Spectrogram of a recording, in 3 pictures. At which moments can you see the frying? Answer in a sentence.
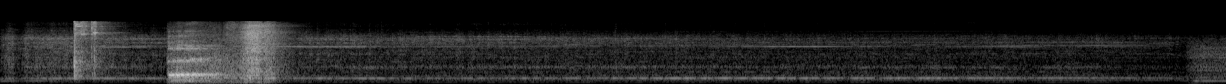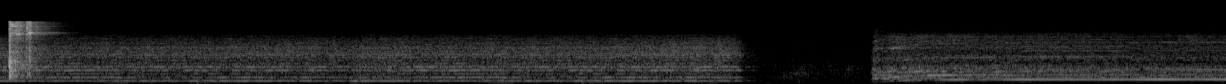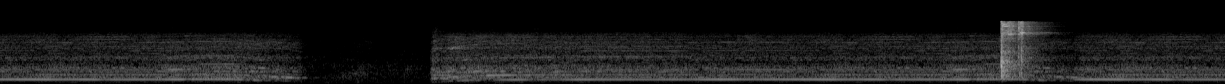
The frying can't be heard in this clip.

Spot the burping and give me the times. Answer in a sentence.
The burping can be heard from 1.6 to 2.8 s.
